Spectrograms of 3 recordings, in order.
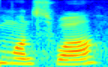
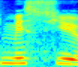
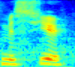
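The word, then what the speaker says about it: monsieur: I want to keep saying Monswis or miss but it's missu and I know that it's missu but the the spelling French spelling pisses me off so much because you don't pronounce any letter the way that it should be missu that's missu but many things were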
